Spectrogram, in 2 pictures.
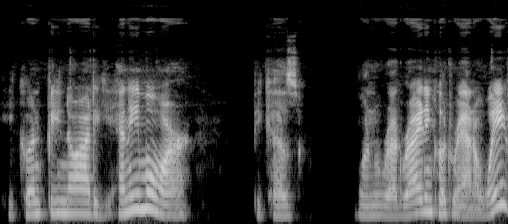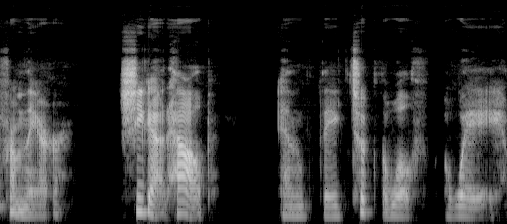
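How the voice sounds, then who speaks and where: A woman's voice: medium pitch, takes it slowly, vocal fry, fairly bright tone, lo-fi sound. A woman telling a children's story aloud, as a storyteller for young schoolchildren.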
